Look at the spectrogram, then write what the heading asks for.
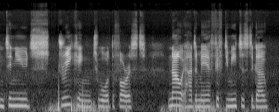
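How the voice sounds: Read in a natural voice, the text carries fairly level intonation.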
